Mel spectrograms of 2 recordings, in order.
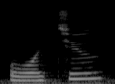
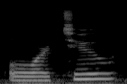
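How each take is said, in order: The two takes are said the same way.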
